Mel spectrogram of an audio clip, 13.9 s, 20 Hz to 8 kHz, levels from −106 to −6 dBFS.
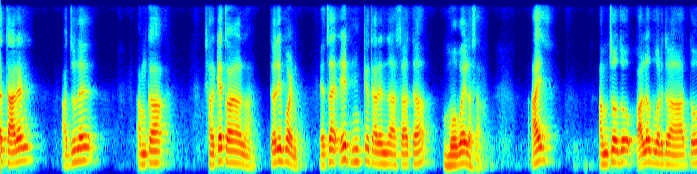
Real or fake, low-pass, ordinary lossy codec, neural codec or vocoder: fake; 7.2 kHz; none; codec, 24 kHz, 0.9 kbps, WavTokenizer, large speech release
